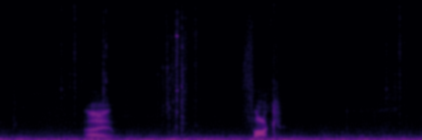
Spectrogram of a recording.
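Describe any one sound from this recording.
A metal lockpick scrapes and clicks inside a lock.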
